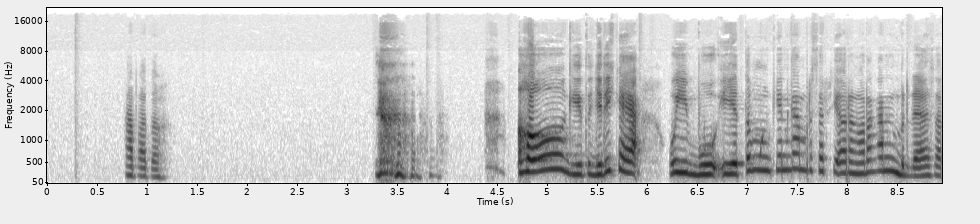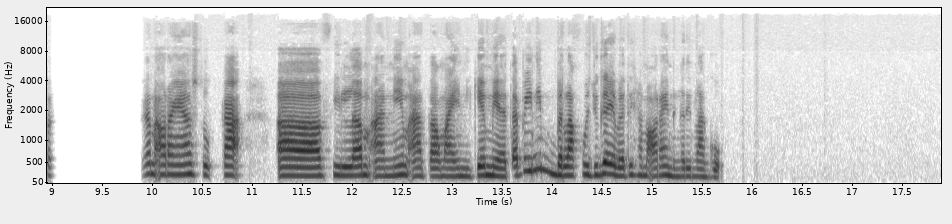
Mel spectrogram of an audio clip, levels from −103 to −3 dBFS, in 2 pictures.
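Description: At 8.99 s the speech halts for about 0.9 s, until 9.93 s. The last sound is carried on only briefly before almost the whole pause, about 0.88 s, goes silent. Then the talk resumes exactly where it broke off. This is a call audio freeze, likely from packets held up in transit so the jitter buffer ran dry. Unlike a dropout, nothing is lost: the speech is simply pushed about 0.9 s later.

From 14.09 s to 17.14 s, straight after "ya tapi ini", there is a jitter buffer speed-up. The speech runs at about 130 % of normal pace and sounds hurried, while the pitch stays where it was. The receiver, holding more audio than it wanted, cut out many short pitch-period slices in a row, trimming roughly a second in total. Steady pitch is what separates this from a plain playback-rate change, which would raise it.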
